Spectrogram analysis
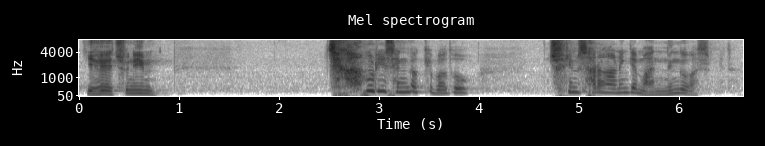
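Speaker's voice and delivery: soft, hesitant, sincere confession; humble answer. Acted. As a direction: answer softly, a bit shy. (조용하고 수줍게 진심으로)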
